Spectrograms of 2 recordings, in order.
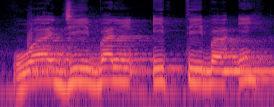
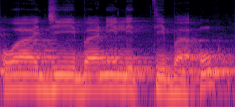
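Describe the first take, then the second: First: It has no n sound after 'wajiba'. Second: It has an 'nil' sound after 'wajiba'. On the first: The adjective is joined to its noun in a possessive construction. "Kalau wajibal ittiba'i berarti min idhofatil mausuf" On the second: The word stands as a separate describing adjective. "keluar tanwin pakai nun kasroh"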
